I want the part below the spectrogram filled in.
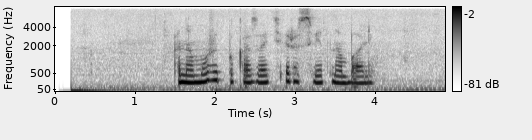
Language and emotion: Russian, neutral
